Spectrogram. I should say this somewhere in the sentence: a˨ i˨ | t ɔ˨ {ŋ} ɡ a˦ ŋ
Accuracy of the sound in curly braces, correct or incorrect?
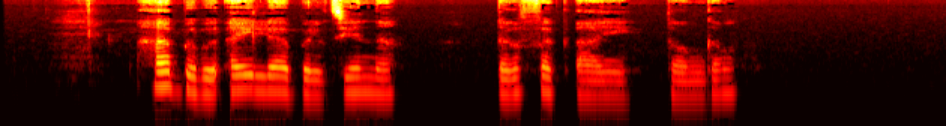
correct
